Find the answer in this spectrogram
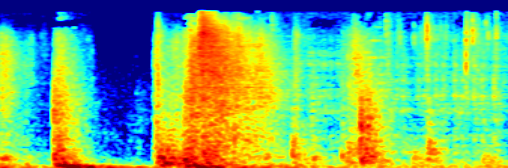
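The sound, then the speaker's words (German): A door is forced open with a few heavy thuds and bangs. A longer crashing thump comes in the middle, followed by lighter knocks and scrapes. “Die Tür auf.”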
